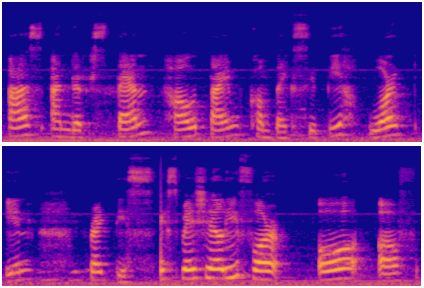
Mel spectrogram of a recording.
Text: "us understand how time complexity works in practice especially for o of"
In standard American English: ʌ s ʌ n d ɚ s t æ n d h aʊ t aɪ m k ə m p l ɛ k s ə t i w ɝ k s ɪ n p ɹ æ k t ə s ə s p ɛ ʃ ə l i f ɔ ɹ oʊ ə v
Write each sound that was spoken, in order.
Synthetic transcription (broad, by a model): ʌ s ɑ n d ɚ s t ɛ n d h aʊ t aɪ m k ə m p l ɛ k s ə t i w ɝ k ɪ n p ɹ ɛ k t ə s ə s p ɛ ʃ ə l i f ɔ ɹ oʊ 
